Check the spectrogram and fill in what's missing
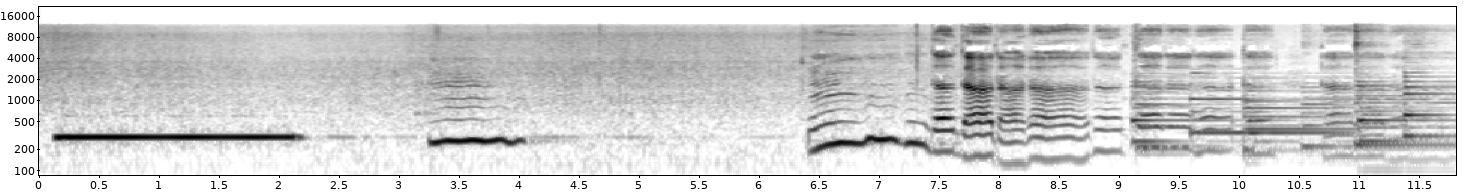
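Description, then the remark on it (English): A deep foghorn sounds a long steady blast, pauses, then blows a shorter one, followed by a louder, richer wavering horn tone that swells and pulses on for several seconds. “This is a foghorn, a thing that evolved entirely because of fog.”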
